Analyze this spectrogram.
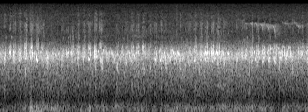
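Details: Begging calls of hungry young storks left by a departing parent: an unbroken, buzzy, high chatter, fast pulsed, with steady wind noise underneath.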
